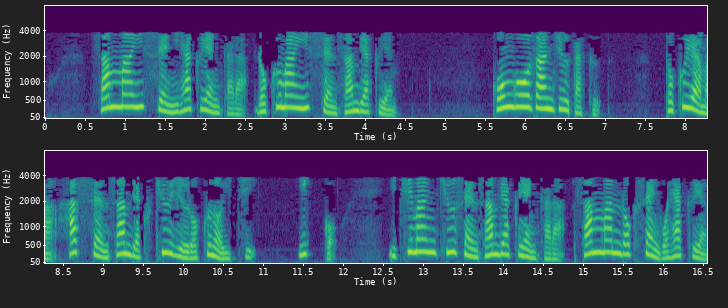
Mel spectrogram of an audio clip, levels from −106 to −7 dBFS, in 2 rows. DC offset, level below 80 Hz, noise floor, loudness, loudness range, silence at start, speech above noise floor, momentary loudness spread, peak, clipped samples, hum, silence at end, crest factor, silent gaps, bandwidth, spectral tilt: under 0.1%; -68 dBFS; -73 dBFS; -26 LUFS; 4 LU; 0.7 s; 47 dB; 14 LU; -10 dBFS; under 0.1%; none; 0 s; 16 dB; none; 4 kHz; -11 dB/octave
